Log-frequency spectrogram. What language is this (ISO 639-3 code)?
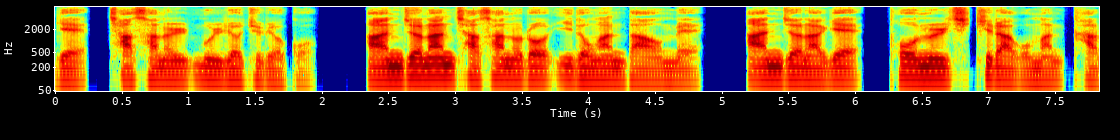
kor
